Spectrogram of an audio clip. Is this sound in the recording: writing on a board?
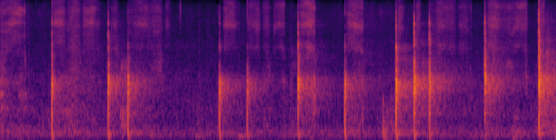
yes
